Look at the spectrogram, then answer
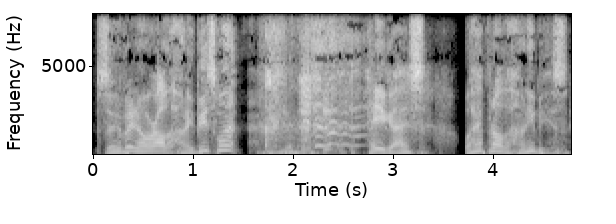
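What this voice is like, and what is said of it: Mark Wahlberg impression. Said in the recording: “Do your Mark Wahlberg impression. ... It was it's not good.”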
